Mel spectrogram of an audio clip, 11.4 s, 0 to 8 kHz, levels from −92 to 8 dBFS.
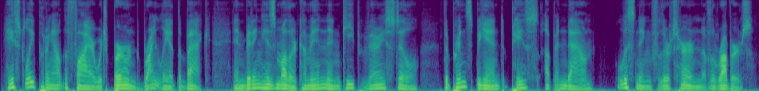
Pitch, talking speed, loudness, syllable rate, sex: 95 Hz, 190 wpm, -20 LUFS, 4.9 syllables/s, male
